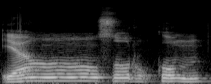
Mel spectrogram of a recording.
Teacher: bunyi nun sukun itu menjadi samar bunyinya. Nah, ikhfa itu terjadi apabila nun mati atau tanwin baik itu fathatain, kasratain ataupun dommatain bertemu dengan salah satu huruf ikhfa.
